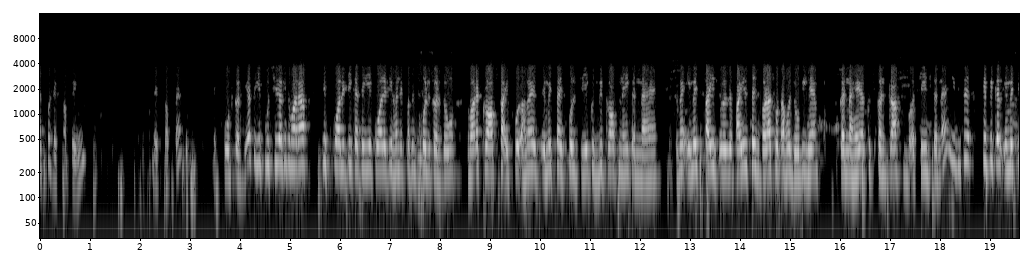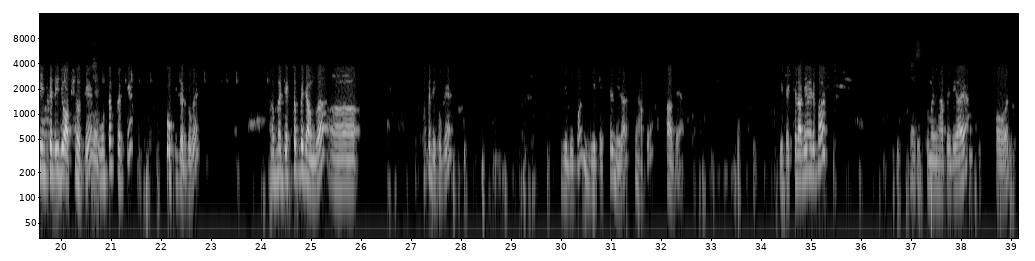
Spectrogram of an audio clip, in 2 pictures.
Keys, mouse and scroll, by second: 1.2 click, 2.2-7.5 drag, 14.2-18.2 drag, 20.3 click, 22.4 click, 23.7 click, 26.9 click, 28.0 click, 28.7 click, 31.0 click, 33.9 click, 35.4 shift+click, 37.1 click, 38.9 ctrl+space, 39.1 ctrl+click.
